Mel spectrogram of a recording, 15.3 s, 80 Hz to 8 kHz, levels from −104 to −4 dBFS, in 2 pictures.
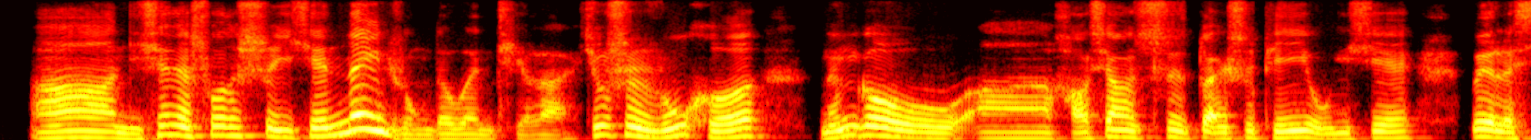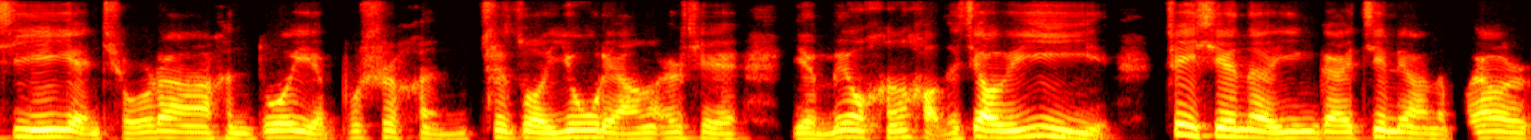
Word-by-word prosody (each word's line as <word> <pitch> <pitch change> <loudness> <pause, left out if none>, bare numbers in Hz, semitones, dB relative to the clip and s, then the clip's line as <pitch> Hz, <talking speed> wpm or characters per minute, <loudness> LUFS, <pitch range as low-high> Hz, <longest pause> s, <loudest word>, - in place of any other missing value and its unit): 啊， 135 +1 +1
你 115 -2 -3
现 200 - -4
在 185 - +4
说 180 +2 -2
的 180 - -1
是 175 -3 -2
一 145 - -3
些 170 +5 +1
内 290 - +8
容 105 - -2
的 110 +1 -5
问 105 -2 -6
题 95 - -16
了。 95 +1 -9
就 190 - 0
是 190 -1 -1
如 155 +1 +4
何 160 0 +2 0.3
能 140 +9 0
够， 145 -10 +4
呃 125 0 -6
好 120 -1 -3
像 145 +5 +1
是 150 +2 -5
短 120 - +1
视 125 +3 -7
频 135 +1 +1
有 115 -6 -1
一 120 - -5
些， 130 +3 -4 0.2
为 155 0 +4
了 130 -3 +1
吸 125 +7 -5
引 155 +1 +7
眼 115 -7 +1
球 115 +1 -7
儿 - - -4
的 140 -1 0
啊， 125 -1 -2
很 120 -2 -7
多 140 +5 -1
也 125 -5 -1
不 135 +5 -12
是 145 +2 -6
很 115 -4 -11
制 145 - -4
作 130 -1 +1
优 145 +5 +2
良， 120 -2 -2
而 125 +1 -6
且 120 -3 -6 0.3
也 120 0 -2
没 110 +5 -3
有 150 -1 +2
很 140 +1 -4
好 - - -3
的 115 - -8
教 140 +4 +5
育 145 - +3
意 165 -6 -1
义， 105 -4 -7 0.2
这 210 -2 +2
些 175 -1 +3
呢， 150 -5 +3
应 130 +2 0
该 130 -1 -1
尽 135 +4 0
量 125 -4 -2
地 105 - -9
不 120 - -15
要 135 +1 +1
135 Hz, 280 characters per minute, -23 LUFS, 120-150 Hz, 0.3 s, 内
